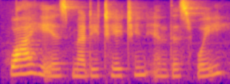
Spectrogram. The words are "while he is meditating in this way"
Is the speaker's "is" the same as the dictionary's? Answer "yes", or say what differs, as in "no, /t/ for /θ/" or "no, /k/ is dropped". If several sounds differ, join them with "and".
yes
